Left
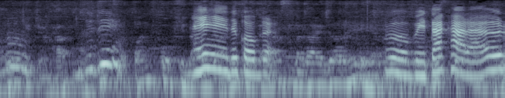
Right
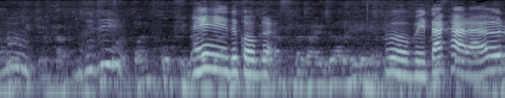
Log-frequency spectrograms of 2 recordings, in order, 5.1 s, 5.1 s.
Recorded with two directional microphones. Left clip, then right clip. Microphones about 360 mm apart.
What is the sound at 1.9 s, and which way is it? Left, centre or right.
Speech, centre.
